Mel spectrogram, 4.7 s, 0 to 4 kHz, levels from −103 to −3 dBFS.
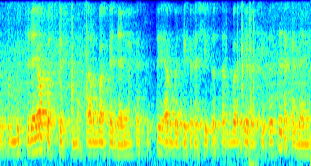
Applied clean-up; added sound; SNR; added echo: none; Camera; 15 dB; none.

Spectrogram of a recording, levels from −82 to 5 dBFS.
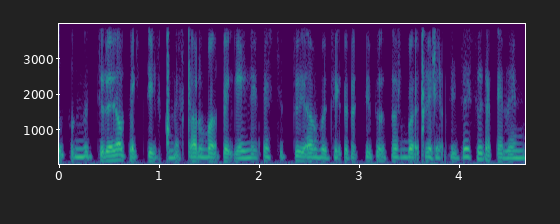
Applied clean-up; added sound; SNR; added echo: neural diffusion model UNIVERSE++.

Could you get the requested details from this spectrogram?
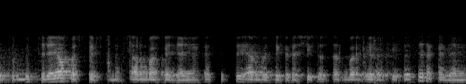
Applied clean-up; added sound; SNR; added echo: neural mask model RNNoise.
